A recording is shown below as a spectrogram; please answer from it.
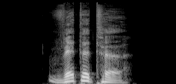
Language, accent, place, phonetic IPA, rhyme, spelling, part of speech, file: German, Germany, Berlin, [ˈvɛtətə], -ɛtətə, wettete, verb, De-wettete.ogg
- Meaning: inflection of wetten: 1. first/third-person singular preterite 2. first/third-person singular subjunctive II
